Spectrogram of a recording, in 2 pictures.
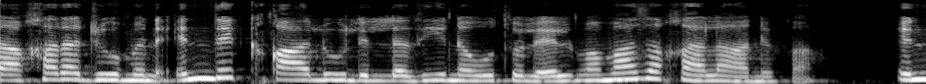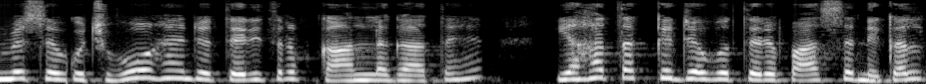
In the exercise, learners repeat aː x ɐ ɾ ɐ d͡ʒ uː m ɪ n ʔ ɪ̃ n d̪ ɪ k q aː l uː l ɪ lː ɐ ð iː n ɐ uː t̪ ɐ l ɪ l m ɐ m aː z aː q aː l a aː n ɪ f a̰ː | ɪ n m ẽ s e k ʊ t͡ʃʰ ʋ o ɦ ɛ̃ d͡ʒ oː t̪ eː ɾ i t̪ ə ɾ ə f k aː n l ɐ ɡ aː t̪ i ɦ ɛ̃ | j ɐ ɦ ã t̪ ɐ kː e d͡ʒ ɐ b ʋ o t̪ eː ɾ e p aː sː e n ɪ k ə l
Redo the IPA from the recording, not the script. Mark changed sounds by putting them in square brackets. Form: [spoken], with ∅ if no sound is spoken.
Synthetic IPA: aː x ɐ ɾ ɐ d͡ʒ uː m ɪ n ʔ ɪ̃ n d̪ ɪ k q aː l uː l ɪ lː ɐ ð iː n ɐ uː t̪ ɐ l ɪ l m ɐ m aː z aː q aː l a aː n ɪ f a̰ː | ɪ n m ẽ s e k ʊ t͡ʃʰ ʋ o ɦ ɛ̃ d͡ʒ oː t̪ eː ɾ i t̪ [ɐ] ɾ ə f k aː n l ɐ ɡ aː t̪ [e] ɦ ɛ̃ | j ɐ ɦ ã t̪ ɐ kː e d͡ʒ ɐ b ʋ o t̪ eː ɾ e p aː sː e n ɪ k ə l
